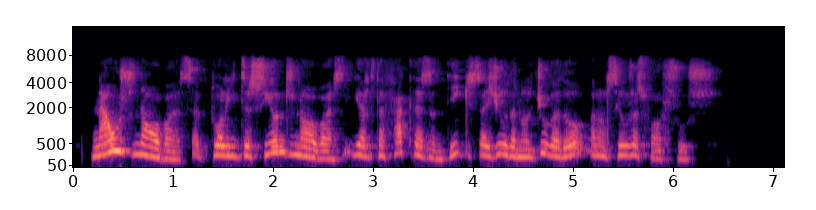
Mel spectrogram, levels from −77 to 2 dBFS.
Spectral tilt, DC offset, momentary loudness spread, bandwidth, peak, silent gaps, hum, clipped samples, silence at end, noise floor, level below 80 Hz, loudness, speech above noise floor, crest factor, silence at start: -4.5 dB/octave; under 0.1%; 12 LU; 8.2 kHz; -6 dBFS; none; none; under 0.1%; 0.7 s; -82 dBFS; -66 dBFS; -25 LUFS; 58 dB; 20 dB; 0.2 s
